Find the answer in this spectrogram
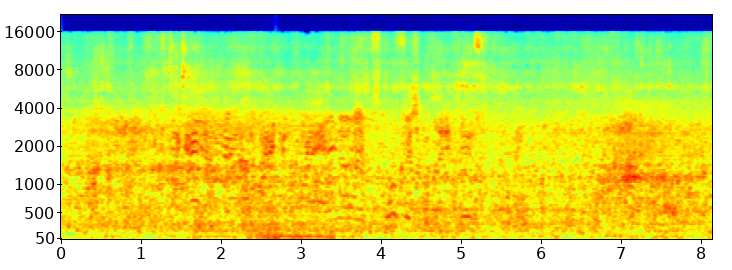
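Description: Boat engines running on the water under a steady rumble of wind on the microphone, with indistinct voices in the background.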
